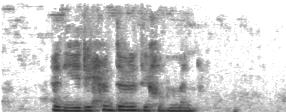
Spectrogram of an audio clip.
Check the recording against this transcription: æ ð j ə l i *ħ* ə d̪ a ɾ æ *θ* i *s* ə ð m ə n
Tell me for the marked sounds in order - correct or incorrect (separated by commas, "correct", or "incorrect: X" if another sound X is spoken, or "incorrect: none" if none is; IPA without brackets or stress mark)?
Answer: correct, correct, incorrect: χ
